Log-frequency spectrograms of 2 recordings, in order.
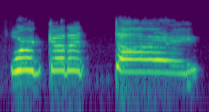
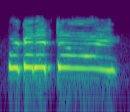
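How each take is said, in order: First: High, slow, drawn-out mock panic; kid yelling in panic. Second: Much higher, slow, wailing imitation of a scared kid; mock child panic. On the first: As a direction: imitate a small child sure he'll die on the ride. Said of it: "just starts yelling out". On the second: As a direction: echo the child's panicked wail. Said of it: "yelling out".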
